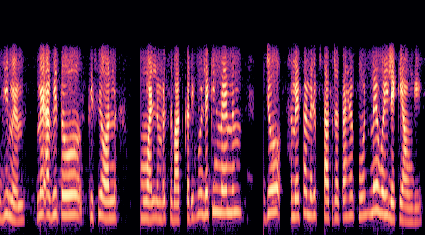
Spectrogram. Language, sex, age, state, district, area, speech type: Hindi, female, 18-30, Uttar Pradesh, Sonbhadra, rural, conversation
